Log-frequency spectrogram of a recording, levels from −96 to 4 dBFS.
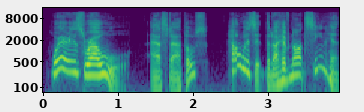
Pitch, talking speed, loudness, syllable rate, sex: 200 Hz, 215 wpm, -19 LUFS, 5.4 syllables/s, male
